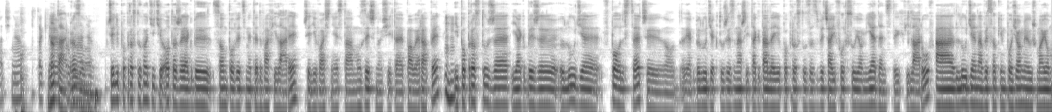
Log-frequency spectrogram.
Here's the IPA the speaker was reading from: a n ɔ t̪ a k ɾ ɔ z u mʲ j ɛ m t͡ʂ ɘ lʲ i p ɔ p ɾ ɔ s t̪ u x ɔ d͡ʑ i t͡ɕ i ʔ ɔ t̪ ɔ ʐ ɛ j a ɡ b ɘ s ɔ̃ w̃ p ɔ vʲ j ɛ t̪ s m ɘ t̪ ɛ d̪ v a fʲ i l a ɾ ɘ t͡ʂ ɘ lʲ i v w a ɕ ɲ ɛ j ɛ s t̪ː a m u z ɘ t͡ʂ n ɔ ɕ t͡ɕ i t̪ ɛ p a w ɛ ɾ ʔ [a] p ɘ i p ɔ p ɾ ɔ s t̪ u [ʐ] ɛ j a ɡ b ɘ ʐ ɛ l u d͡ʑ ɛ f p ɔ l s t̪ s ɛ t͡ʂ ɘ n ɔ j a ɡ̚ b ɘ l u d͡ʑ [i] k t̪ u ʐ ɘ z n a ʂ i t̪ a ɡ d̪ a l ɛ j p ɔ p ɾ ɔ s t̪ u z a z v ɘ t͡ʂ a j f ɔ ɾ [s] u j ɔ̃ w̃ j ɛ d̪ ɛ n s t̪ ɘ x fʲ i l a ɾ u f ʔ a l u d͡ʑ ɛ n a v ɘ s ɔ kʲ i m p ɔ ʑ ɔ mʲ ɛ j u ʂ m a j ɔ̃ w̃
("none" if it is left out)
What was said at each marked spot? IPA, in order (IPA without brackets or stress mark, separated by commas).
a, ʐ, ɛ, s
